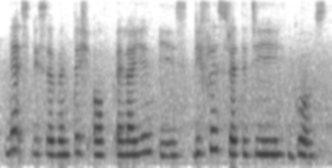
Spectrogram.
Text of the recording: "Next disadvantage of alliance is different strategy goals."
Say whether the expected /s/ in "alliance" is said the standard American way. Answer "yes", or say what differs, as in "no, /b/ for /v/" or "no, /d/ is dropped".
no, /s/ is dropped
